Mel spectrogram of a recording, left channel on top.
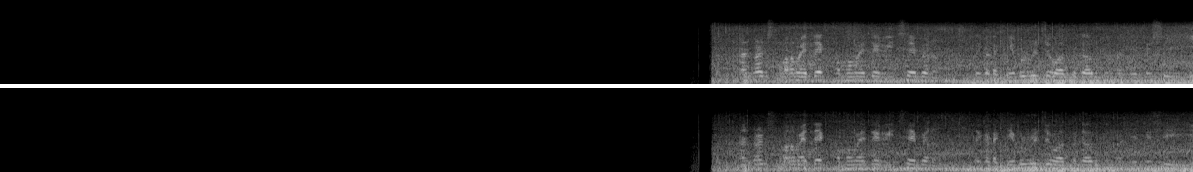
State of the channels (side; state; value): both; normal; correlation 0.05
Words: ఫ్రెండ్స్, మనమైతే ఖమ్మం అయితే రీచ్ అయిపోయినాం. ఇక్కడ కేబుల్ బ్రిడ్జ్ వర్క్ జరుగుతుందని చెప్పేసి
